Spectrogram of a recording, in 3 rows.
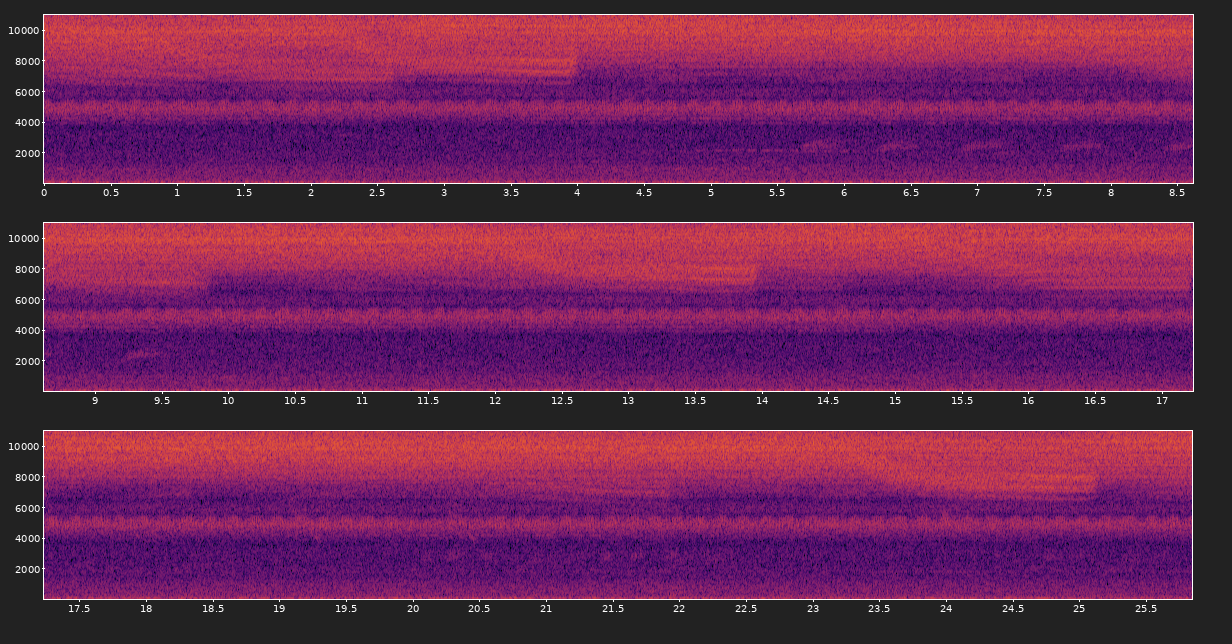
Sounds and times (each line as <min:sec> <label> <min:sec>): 0:04.9 Cicada sounds 0:09.8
